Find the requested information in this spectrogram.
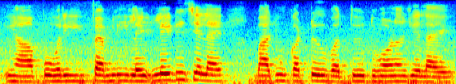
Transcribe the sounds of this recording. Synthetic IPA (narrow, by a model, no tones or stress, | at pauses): ijãpoːɾifɛːmɪlileːɖiːzd͡ʑeːlaːɪ | bʱaːd͡ʑũkɐʈʋɐd̪ʱʊd̪ʱoːəɽ̃əd͡ʑeːlaːɪ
